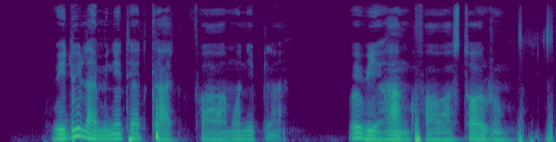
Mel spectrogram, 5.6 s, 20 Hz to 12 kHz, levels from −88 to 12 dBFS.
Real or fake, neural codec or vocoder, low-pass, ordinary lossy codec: real; none; 10.8 kHz; none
